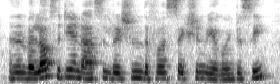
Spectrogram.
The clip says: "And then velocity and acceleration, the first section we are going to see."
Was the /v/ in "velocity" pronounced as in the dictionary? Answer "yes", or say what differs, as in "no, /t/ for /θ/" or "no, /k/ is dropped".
yes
